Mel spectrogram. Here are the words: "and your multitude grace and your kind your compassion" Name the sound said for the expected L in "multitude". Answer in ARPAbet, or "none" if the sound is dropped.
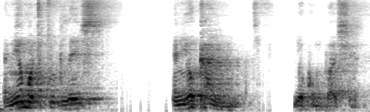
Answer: none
